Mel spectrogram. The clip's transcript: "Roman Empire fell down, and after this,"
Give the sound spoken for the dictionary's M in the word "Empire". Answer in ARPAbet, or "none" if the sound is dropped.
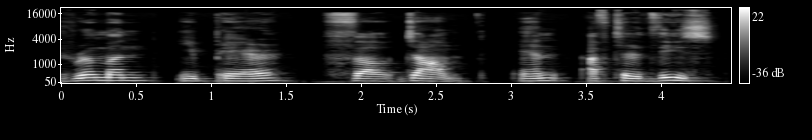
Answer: none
